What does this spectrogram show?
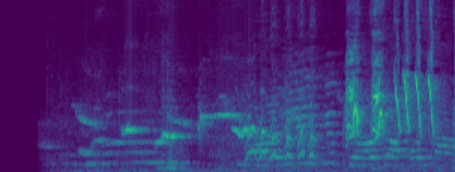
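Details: Greater green leafbird singing vigorously in ngentrok style, a recording meant as a master reference for training other birds: a quiet start, then layered whistled phrases building to loud, rapid, bright bursts of high notes near the end.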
